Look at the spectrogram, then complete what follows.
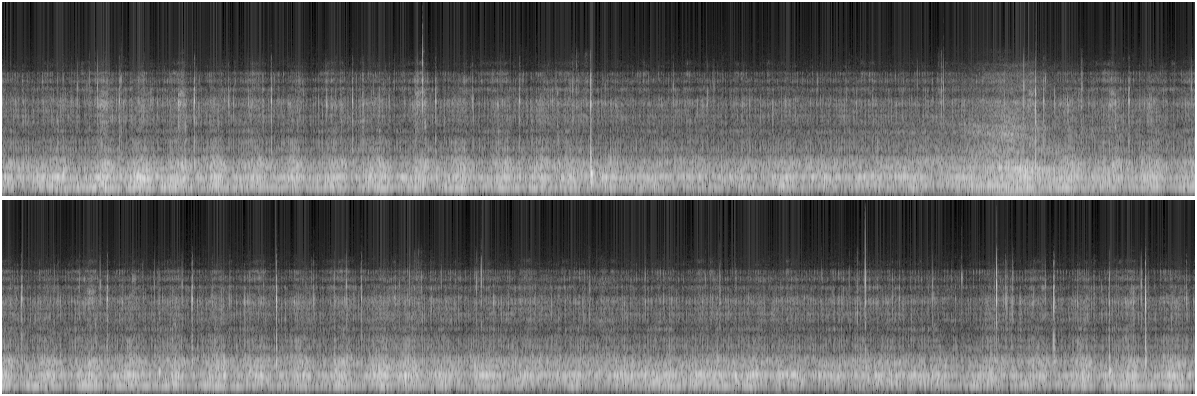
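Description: Steady rumbling riding noise from a bicycle climbing slowly on a steep road, picked up by a bike-mounted camera, with scattered light ticks. The noise swells briefly about twelve seconds in, as a motorcycle approaches.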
